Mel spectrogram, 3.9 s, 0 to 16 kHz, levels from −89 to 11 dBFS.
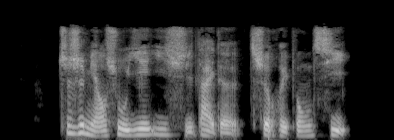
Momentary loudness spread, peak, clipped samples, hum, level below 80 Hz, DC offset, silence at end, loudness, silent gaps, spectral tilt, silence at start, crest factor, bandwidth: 5 LU; -4 dBFS; under 0.1%; none; -56 dBFS; under 0.1%; 0.5 s; -19 LUFS; none; -4 dB/octave; 0.6 s; 16 dB; 8.2 kHz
